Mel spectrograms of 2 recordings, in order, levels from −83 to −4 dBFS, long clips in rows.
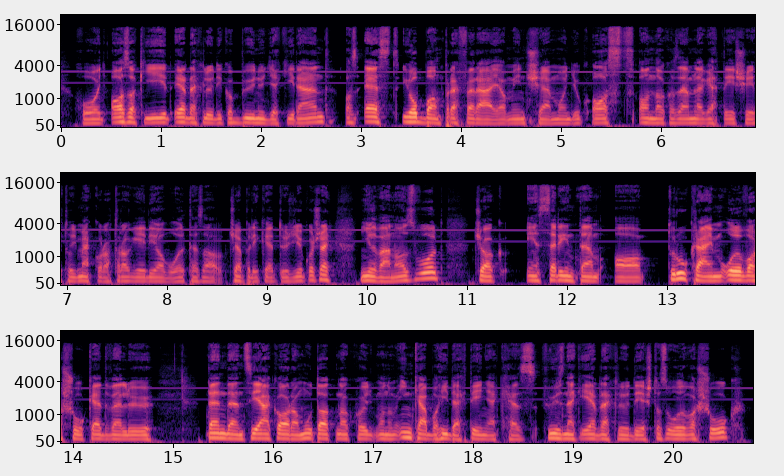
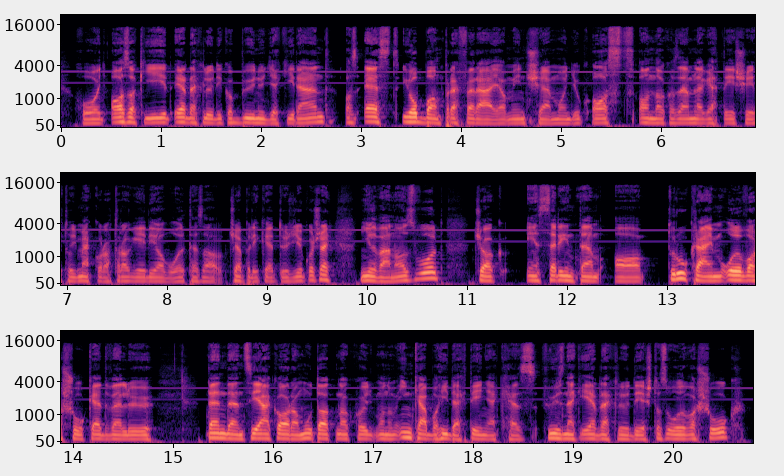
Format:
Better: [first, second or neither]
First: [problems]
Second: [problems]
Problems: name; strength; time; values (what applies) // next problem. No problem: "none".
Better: neither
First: high-pitched whine; faint; throughout; 3 kHz, 25 dB below the speech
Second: high-pitched whine; faint; throughout; 3 kHz, 25 dB below the speech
